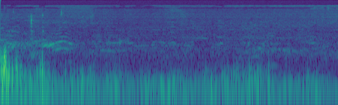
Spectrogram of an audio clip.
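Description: A bird's loud honking call right at the start, followed a moment later by a shorter second call, over a low steady rumble.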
